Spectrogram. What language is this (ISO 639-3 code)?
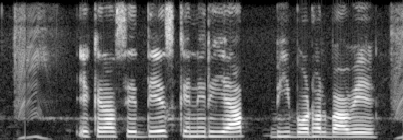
bho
